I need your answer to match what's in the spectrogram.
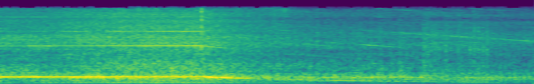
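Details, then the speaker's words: Older Panasonic paper-bag upright vacuum, bag about a third full, strong suction: steady motor whine sags and drops in pitch as the brush slows; the worn drive belt is slipping and needs replacing. "i could tell the belt was starting to slip i could hear the belt slipping so it obviously needs a new belt and i could kind of feel the brush stop and slow down a little bit so it does need a new belt"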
